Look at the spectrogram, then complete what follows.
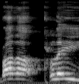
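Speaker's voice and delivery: put-on pleading voice. Retelling what the crying wife said from the car: imitating a plea. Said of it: "she's pleading with me".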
